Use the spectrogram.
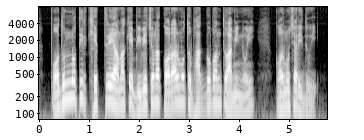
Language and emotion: Bengali, sad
